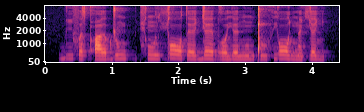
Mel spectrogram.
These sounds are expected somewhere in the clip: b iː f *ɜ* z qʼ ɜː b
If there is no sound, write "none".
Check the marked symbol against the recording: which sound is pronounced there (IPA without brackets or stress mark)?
ɜ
